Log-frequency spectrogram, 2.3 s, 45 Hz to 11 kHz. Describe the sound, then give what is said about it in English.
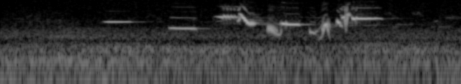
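A bird sings a short phrase: two clear, steady whistled notes, then a quick run of bright, rising and falling chirps. No voices, just a soft background hiss. “In the background, I can hear Bird 3.”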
